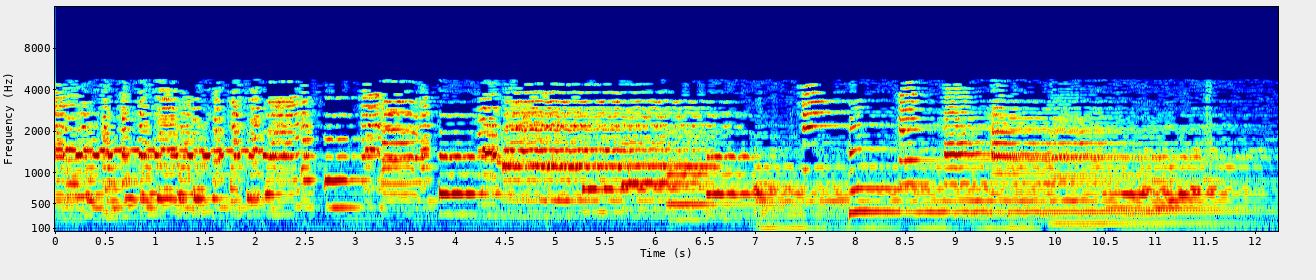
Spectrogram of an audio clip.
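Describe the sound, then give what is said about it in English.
A doorbell rings loudly and continuously, its bright chiming tones overlapping and sustaining for several seconds with no voices present. “let's ring Mr. Edwards' bell first.”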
